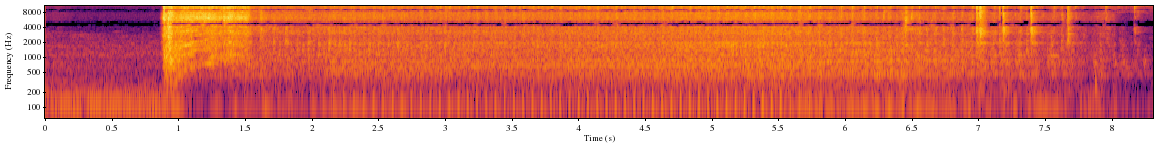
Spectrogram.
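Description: Kawasaki FE290D single-cylinder engine cranked over, catching with a sudden burst about a second in and running with a rapid, uneven pulse, then fading out and dying near the end, with a few sharp clicks. It loses spark and stalls, the sign of a failing ignition coil whose internal timing control has given out even though it still sparks.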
